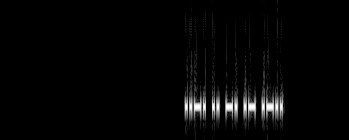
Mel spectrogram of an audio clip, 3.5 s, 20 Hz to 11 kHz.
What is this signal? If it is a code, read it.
Morse code, heard as a keyed tone, about 53 wpm, 700 Hz. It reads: FINAL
